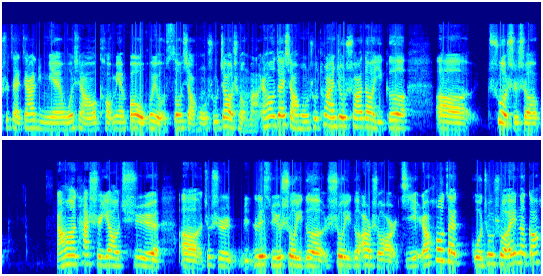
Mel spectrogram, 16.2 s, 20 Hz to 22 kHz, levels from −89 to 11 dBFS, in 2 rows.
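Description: From start to finish the speech carries a filter restarted on every block. The filter loses its memory at each block boundary and starts again from silence, so each block opens with a small transient. These repeat at 50 Hz, which points to blocks of about 20 ms, and they merge into a buzzy roughness. Mains hum would stay constant, but this buzz rises and falls with the speech level and fades almost completely in the pauses.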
